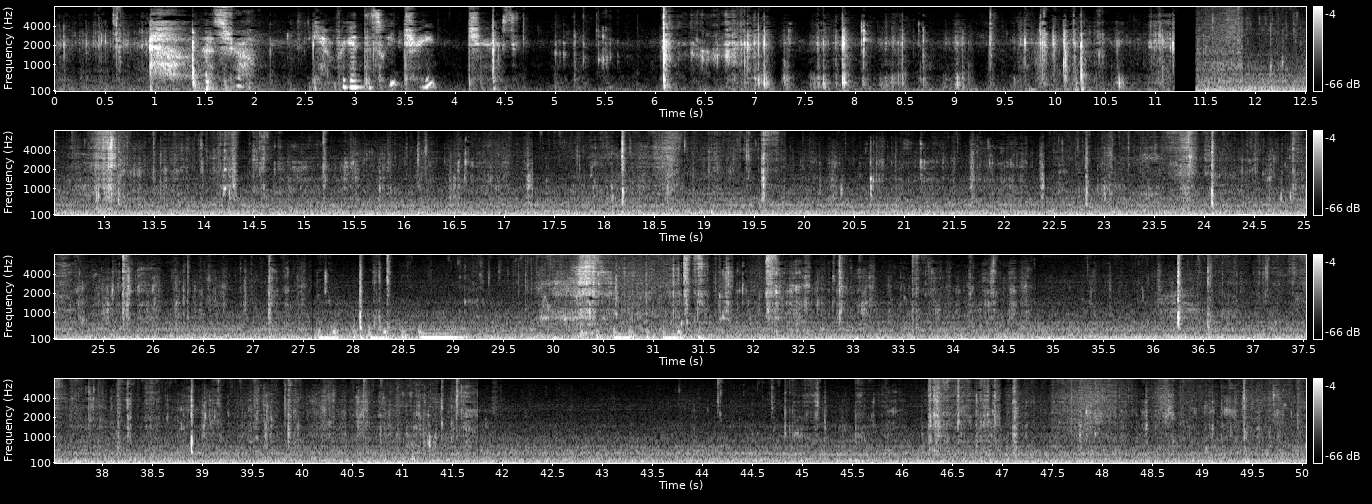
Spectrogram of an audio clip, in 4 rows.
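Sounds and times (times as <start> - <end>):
chewing a mouthful of food: 4.6 - 41.8, 43.7 - 50.0
crunchy biting and chewing: 5.0 - 41.8, 44.1 - 50.0
steady low rumble: 11.4 - 50.0.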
